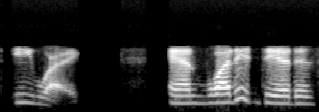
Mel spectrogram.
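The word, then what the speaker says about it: EUA: an emergency use authorization that's pronounced e-way and what it did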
